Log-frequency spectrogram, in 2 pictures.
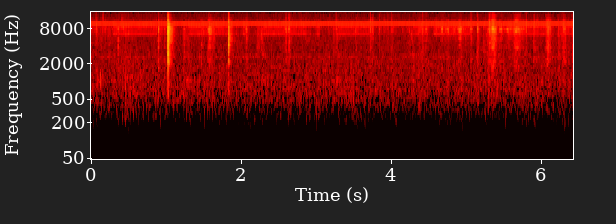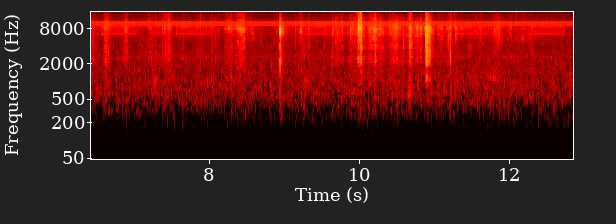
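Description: Hobby knife cutting and scraping the edge of a polystyrene foam pizza-tray off-cut: faint, scattered scratchy slices and clicks, the sharpest about a second in, near nine seconds and around ten seconds.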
